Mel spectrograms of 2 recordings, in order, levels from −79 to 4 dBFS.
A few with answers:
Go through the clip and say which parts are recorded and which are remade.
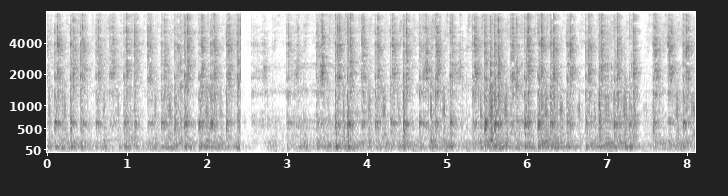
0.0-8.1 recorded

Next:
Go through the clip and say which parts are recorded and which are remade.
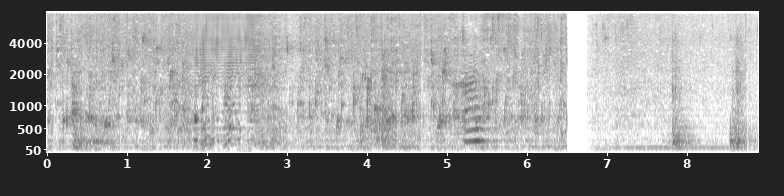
0.0-1.8 recorded; 1.8-2.6 remade; 2.6-8.9 recorded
